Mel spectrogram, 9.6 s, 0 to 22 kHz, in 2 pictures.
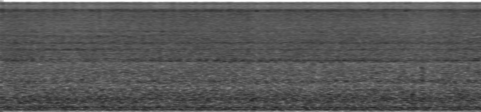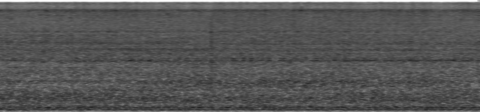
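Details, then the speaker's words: V8 truck with shot rings and choppy cam, cold day, running dead rich and burning oil, revs brought up slightly: steady deep even rumble, no stumble or miss, sounds firing on all eight; normal running. "See, it sounds like it's firing on all eight cylinders, even though it's dead rich and burning all kinds of oil. Yeah, there you go. It's running perfect."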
